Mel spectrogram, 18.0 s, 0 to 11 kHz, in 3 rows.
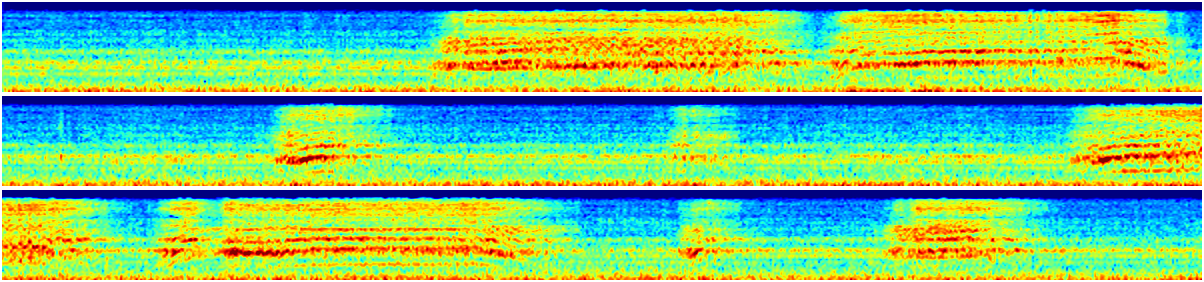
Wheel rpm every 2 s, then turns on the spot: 0, 100, 110, 20, 10, 40, 100, 50, 30.
none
